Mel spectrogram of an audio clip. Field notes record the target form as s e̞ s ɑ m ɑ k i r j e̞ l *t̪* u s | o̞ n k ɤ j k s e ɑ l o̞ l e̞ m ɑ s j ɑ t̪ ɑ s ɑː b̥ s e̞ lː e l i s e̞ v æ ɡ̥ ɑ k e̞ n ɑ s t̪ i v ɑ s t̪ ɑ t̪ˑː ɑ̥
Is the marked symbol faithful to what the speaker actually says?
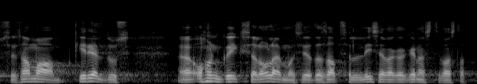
no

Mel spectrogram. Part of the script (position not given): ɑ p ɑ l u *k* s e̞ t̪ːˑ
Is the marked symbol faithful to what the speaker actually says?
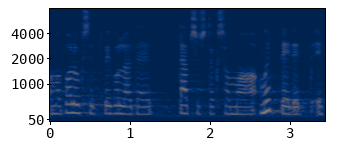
yes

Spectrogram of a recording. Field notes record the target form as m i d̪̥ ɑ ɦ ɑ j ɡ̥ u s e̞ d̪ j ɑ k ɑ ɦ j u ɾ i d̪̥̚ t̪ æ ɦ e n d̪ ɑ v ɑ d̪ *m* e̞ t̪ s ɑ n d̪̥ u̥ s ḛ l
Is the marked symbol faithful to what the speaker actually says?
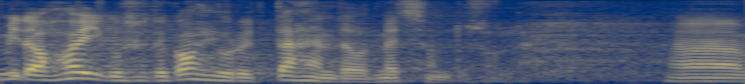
yes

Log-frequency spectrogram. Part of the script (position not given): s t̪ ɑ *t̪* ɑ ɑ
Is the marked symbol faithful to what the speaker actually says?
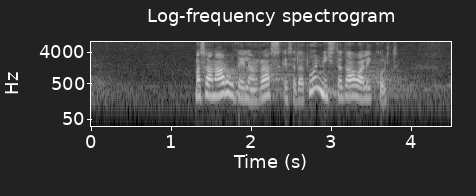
no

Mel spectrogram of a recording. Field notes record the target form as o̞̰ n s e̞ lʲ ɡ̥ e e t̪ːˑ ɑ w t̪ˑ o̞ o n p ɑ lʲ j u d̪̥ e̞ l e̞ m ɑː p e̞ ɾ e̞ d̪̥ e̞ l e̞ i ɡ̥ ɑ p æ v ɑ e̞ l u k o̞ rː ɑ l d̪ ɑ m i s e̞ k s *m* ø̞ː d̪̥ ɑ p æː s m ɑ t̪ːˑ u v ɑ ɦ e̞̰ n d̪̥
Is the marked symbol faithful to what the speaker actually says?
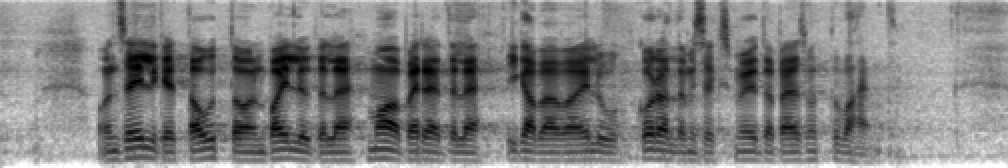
yes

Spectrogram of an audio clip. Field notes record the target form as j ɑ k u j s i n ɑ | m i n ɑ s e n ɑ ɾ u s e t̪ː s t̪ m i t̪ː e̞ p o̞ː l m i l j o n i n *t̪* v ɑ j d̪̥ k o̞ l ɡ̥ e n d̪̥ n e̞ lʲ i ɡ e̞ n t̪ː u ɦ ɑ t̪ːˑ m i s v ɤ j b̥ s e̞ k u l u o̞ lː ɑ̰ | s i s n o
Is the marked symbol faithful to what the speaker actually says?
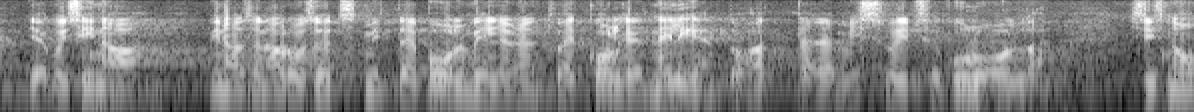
yes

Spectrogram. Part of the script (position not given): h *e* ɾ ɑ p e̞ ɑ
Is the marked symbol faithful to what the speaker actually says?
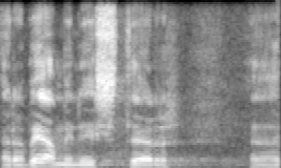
no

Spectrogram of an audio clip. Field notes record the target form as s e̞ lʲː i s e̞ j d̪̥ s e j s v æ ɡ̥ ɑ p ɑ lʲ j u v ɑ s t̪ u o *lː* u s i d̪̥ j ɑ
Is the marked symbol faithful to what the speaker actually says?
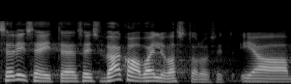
no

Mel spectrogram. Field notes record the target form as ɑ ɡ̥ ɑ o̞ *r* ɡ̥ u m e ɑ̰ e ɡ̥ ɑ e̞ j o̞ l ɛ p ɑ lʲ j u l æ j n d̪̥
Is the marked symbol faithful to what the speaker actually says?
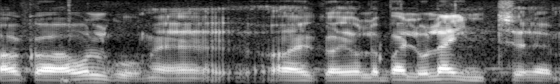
no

